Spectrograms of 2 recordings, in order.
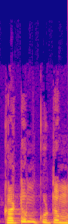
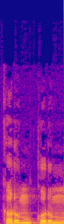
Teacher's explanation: ಇನ್ನು ಕರುಂ ಕುರುಂ ಅಂತ ಶಬ್ದ ಬರುತ್ತದಲ್ಲ, ಕಟುಂ ಕುಟುಂಬ ಅಂತಲ್ಲ, ಮೂರ್ಧನ್ಯಾಕ್ಷರ ಅಲ್ಲ, ದಂತ್ಯ ಅವರ್ಗೀಯ ರೇಫ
